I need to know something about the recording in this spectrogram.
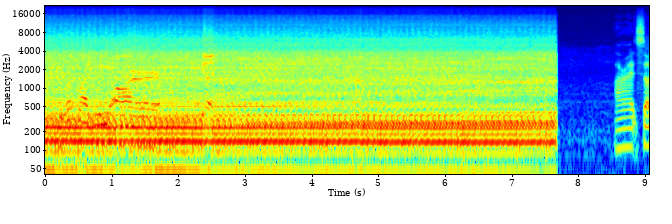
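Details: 1998 Honda Civic hatchback after new OEM fuel filter replacement and battery reconnected: engine catches and settles into a steady, even idle with a smooth low hum, no ticking or stumbling; running fine.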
